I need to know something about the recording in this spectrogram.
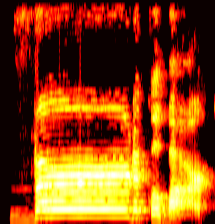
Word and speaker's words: vertical bar: So we are going to stress syllable number one in ver and then we have a schwah du bar. So we have vertical bar vertical bar vertical bar vertical bar vertical bar or pipe.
